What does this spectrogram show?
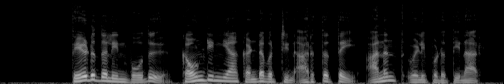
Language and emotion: Tamil, neutral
